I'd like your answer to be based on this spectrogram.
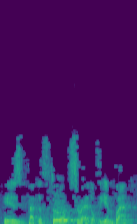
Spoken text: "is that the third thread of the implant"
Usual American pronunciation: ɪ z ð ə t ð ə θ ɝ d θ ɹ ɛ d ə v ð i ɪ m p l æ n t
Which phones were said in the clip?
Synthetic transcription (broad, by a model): ɪ z ð ə t ð ə θ ɝ d s ɹ ɛ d ə v ð i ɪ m p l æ n t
